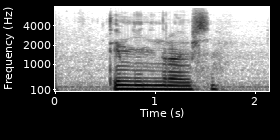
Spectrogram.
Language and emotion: Russian, neutral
